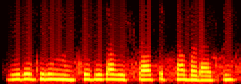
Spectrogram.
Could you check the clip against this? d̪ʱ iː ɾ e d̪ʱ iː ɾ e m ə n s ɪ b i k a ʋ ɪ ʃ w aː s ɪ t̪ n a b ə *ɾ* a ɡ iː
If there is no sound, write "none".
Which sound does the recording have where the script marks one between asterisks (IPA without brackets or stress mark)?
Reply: ɽ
